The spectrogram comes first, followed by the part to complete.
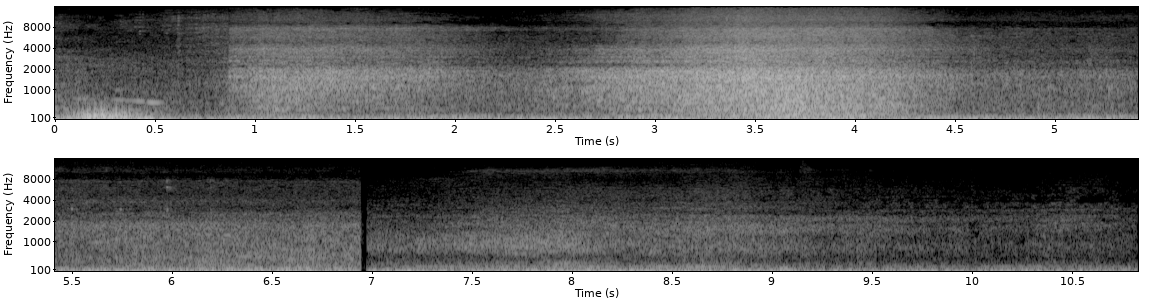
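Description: Small waves breaking and washing up a sandy beach, with a louder surge of surf peaking about three seconds in, and wind rumbling on the microphone. It turns quieter after a sudden change about seven seconds in.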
